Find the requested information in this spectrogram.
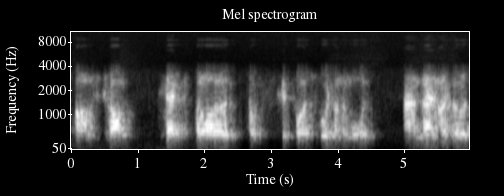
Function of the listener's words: listening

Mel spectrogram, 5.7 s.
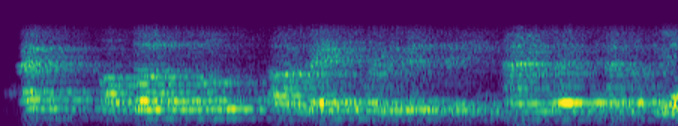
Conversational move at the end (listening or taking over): listening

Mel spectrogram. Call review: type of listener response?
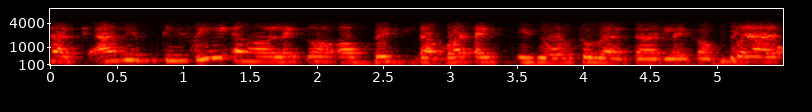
taking over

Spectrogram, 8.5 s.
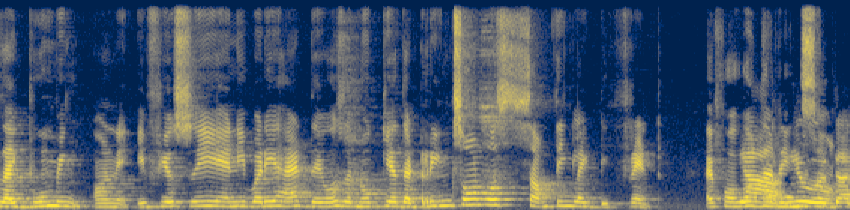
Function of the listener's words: taking over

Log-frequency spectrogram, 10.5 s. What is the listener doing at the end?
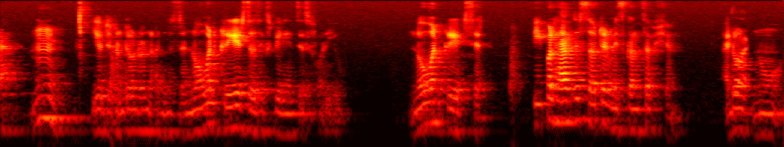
listening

